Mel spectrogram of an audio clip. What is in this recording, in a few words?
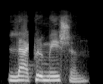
"lachrymation", Indian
